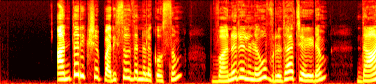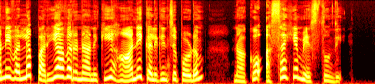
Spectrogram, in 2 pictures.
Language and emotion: Telugu, disgusted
